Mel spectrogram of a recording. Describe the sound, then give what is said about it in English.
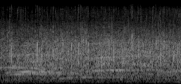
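An audience applauds for the fathers present, a dense, steady wash of many hands clapping at an even loudness throughout, with faint crowd voices mixed into the clapping. “Can we just give it up for all the dads?”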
